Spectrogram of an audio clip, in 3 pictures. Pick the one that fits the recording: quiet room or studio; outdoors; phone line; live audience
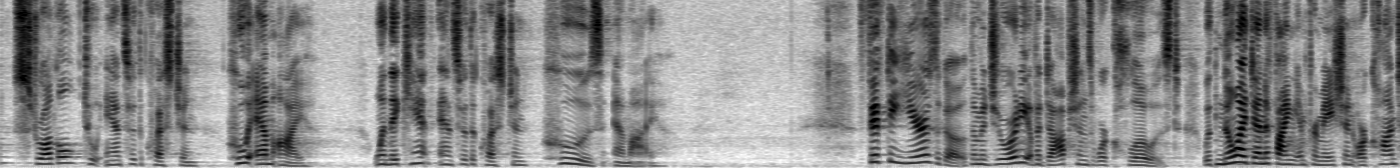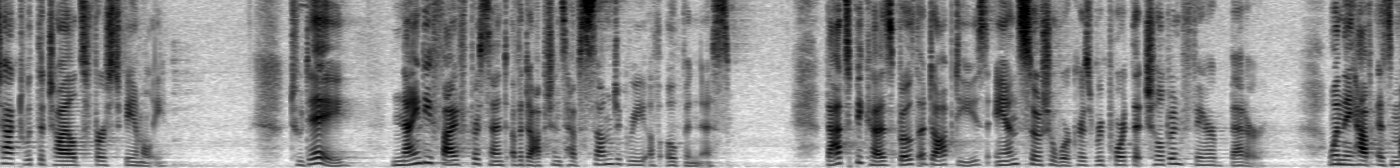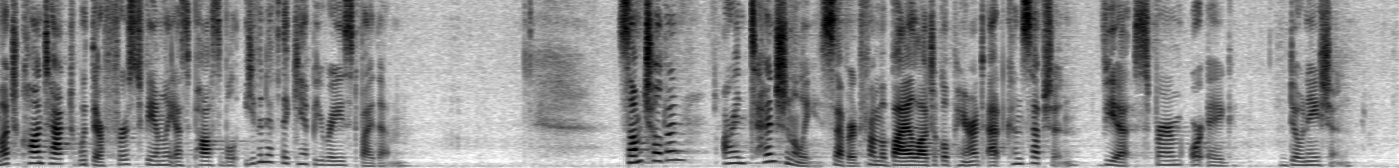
live audience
